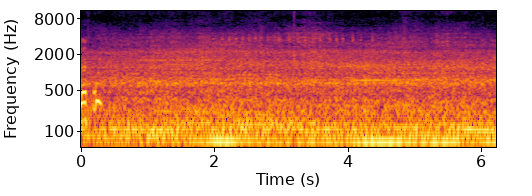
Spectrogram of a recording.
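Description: A heavy truck engine rumbles nearby as it drives slowly.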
